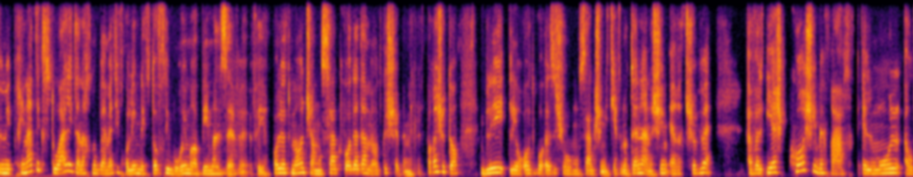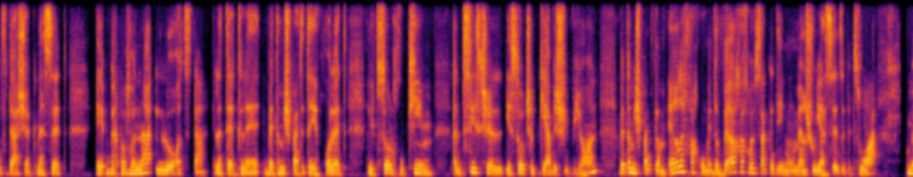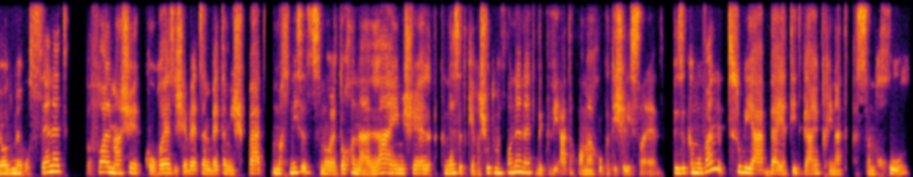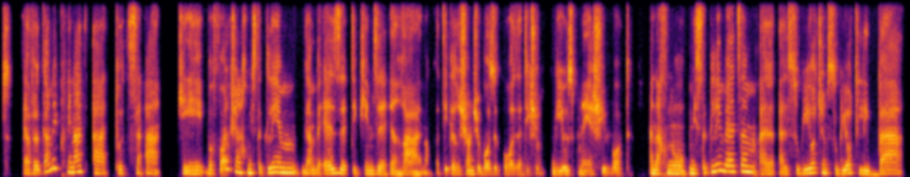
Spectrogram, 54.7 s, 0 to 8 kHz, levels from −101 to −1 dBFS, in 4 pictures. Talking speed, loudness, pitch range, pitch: 150 wpm, -15 LUFS, 160-205 Hz, 180 Hz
